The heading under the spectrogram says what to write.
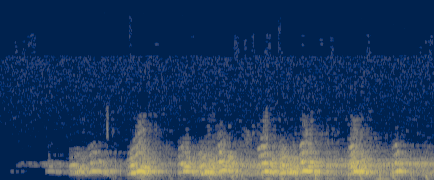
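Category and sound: animal, dog barking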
